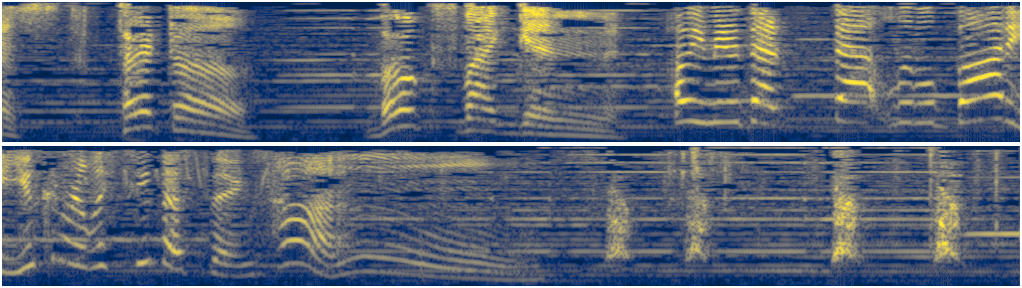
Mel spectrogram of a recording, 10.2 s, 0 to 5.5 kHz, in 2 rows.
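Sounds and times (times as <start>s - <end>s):
speech: 0.0s - 10.0s
dog barking: 8.1s - 10.0s.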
